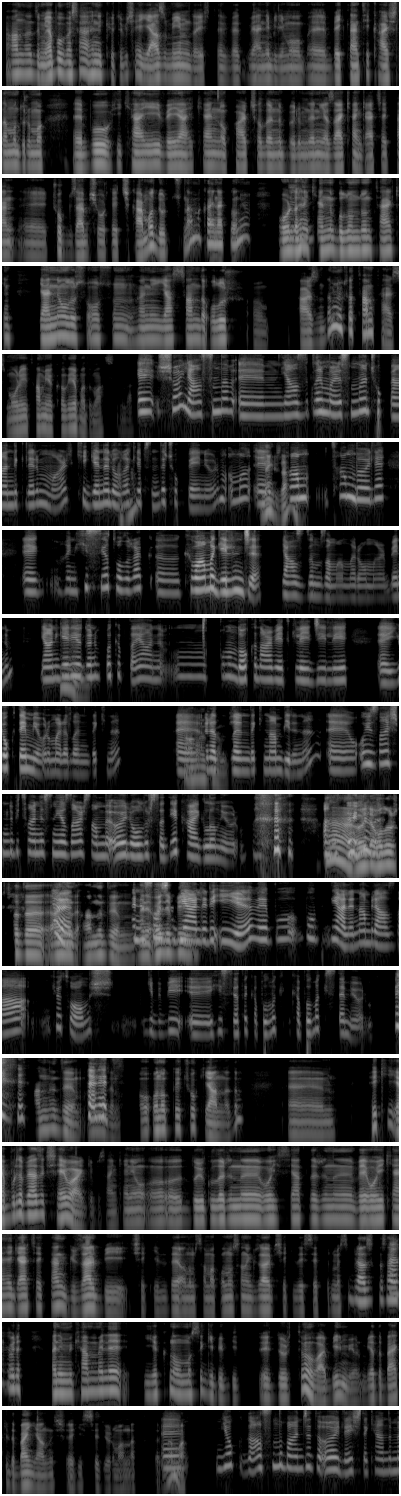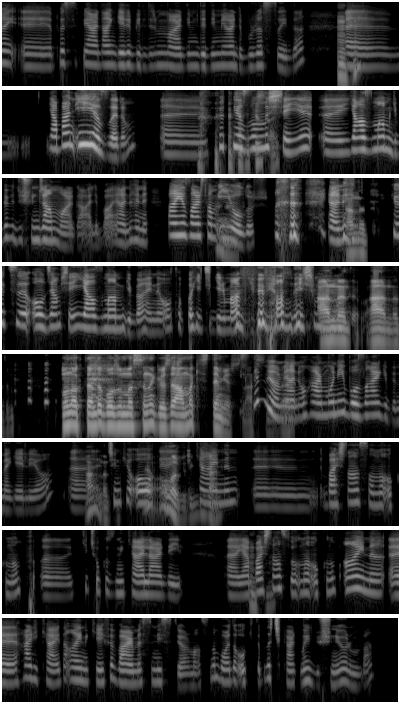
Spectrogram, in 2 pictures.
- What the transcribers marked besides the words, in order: other background noise; chuckle; tsk; chuckle; chuckle; chuckle; chuckle; laughing while speaking: "hiç girmem gibi bir anlayışım var, anladın mı?"; chuckle
- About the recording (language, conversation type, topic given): Turkish, podcast, Yaratıcılığını besleyen günlük alışkanlıkların neler?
